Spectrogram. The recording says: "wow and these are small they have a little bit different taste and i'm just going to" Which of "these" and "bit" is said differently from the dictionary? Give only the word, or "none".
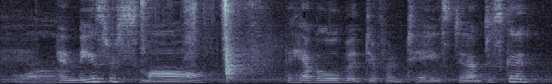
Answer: none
